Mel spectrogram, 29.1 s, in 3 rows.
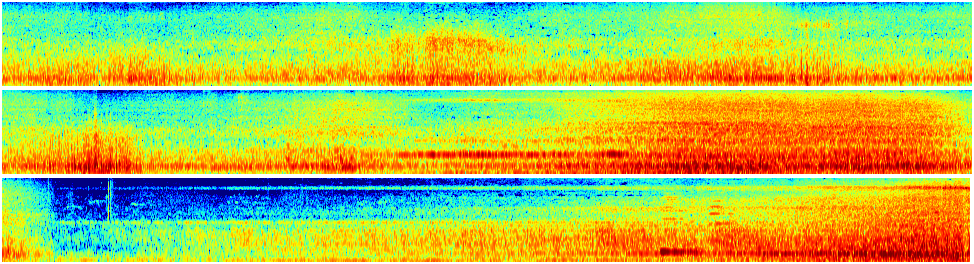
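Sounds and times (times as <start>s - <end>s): approaching train: 0.0s - 29.0s
freight train rumbling: 0.0s - 29.0s
steady high tones: 13.4s - 19.6s, 25.8s - 29.0s.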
